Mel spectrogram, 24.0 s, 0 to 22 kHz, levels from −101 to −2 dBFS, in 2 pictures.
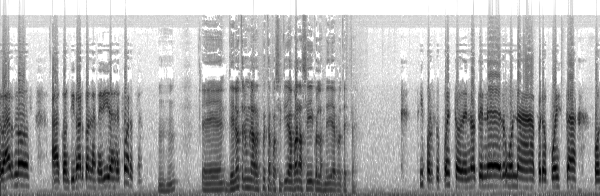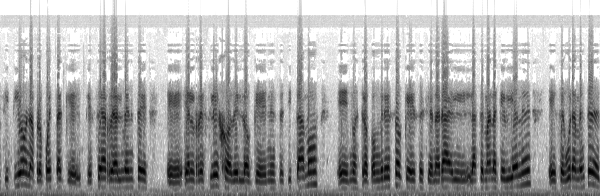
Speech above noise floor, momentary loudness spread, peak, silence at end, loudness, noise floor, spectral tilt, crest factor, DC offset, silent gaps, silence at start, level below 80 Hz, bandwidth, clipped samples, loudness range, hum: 29 dB; 13 LU; 0 dBFS; 0.05 s; -11 LUFS; -39 dBFS; -5 dB/octave; 12 dB; under 0.1%; none; 0 s; -40 dBFS; 11.5 kHz; 0.2%; 7 LU; none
